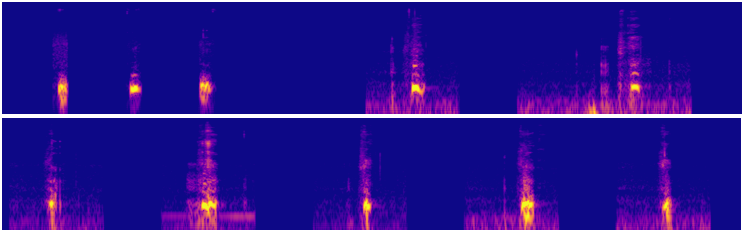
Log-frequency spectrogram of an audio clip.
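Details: About ten sharp, abrupt hiccups every one to two seconds with faint hiss between, audio only.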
